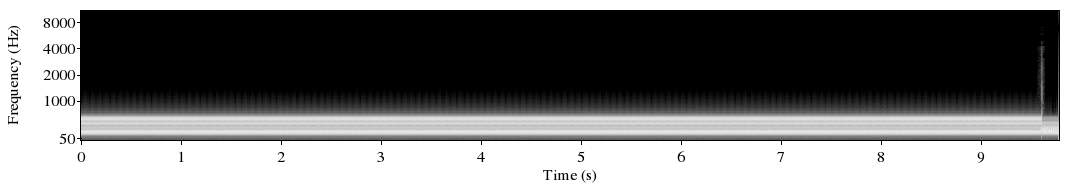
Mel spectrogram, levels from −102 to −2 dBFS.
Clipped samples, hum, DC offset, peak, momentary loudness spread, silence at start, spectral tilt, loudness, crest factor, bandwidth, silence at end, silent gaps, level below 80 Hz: under 0.1%; none; under 0.1%; -4 dBFS; 0 LU; 0 s; -17.5 dB/octave; -13 LUFS; 8 dB; 0.7 kHz; 0 s; none; -74 dBFS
